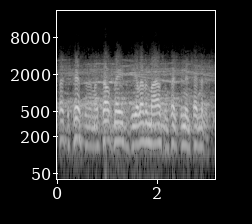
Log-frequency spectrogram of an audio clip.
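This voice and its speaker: A man's voice: on the high side, fairly even intonation, very fast, lightly acted. An actor playing an earnest radio field reporter in a 1930s drama, formal and now and then hesitant as he searches for words. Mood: awed, flustered. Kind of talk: 1930s radio drama acting as live commentary. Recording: tinny, noisy old 1930s radio broadcast.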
